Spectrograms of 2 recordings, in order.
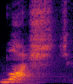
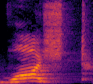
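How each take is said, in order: First: The word ends with a light t sound. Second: The word ends with a forced d sound. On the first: The speaker calls it right. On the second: The speaker calls it wrong.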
